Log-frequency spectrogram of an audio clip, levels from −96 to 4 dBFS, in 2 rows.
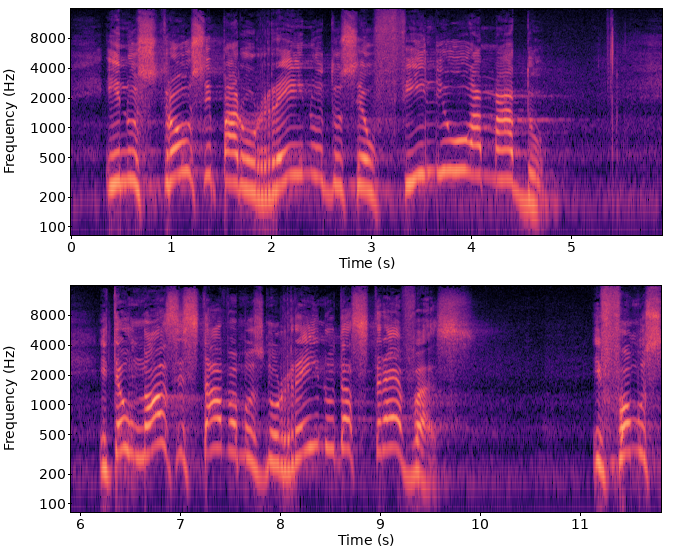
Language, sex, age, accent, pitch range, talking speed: Portuguese, male, 60-79, Brazilian, 215-315 Hz, 95 wpm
